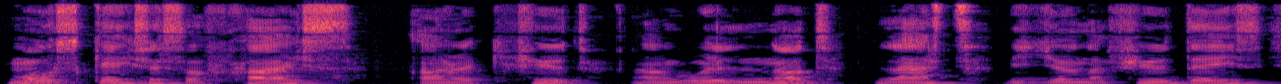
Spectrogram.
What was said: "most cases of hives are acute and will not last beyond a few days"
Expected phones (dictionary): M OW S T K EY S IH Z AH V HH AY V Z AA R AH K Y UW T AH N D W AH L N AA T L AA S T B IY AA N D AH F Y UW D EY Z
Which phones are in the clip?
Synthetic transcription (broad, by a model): M OW S T K EY S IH S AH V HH AY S AA R AH K Y UW T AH N W AH L N AA T L AA S T B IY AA N AH F Y UW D EY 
